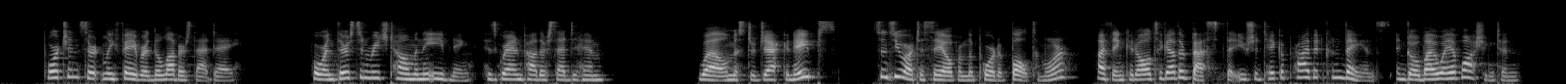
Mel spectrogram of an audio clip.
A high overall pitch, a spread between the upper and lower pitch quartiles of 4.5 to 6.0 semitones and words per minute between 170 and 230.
Yes: high, 235 Hz; average, 4.8 semitones; average, 195 wpm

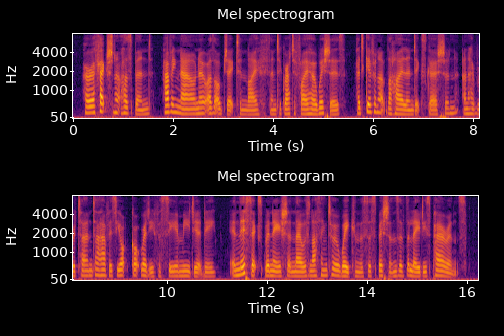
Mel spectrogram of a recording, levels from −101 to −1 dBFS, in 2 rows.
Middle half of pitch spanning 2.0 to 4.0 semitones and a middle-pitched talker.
Yes: average, 2.9 semitones; medium, 175 Hz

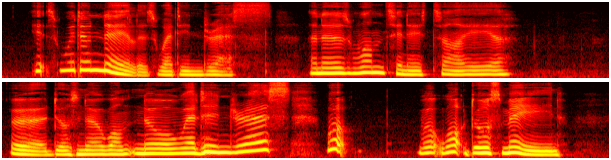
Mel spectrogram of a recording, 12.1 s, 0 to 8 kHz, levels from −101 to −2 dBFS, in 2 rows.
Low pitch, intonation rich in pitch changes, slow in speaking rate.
No: medium, 185 Hz; wide, 6.5 semitones; slow, 110 wpm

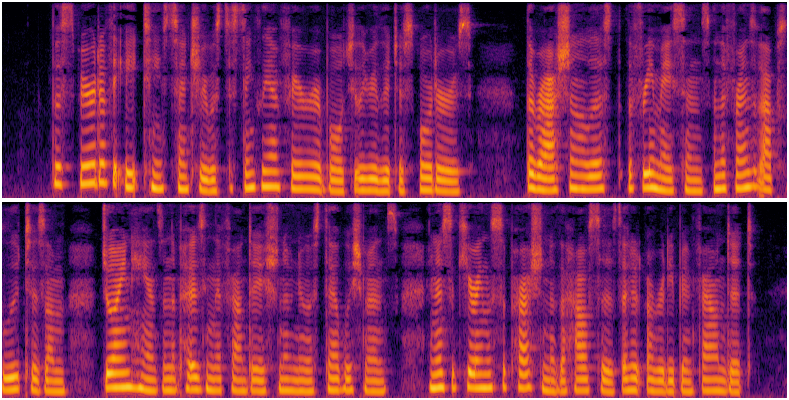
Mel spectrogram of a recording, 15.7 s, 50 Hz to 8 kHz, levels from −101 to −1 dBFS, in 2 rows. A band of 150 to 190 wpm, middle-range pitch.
Yes: average, 170 wpm; medium, 175 Hz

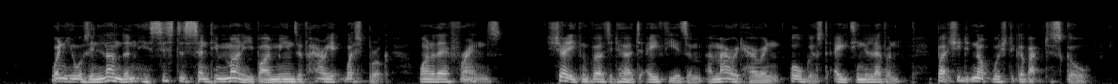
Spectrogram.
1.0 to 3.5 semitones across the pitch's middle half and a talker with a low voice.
Yes: average, 2.8 semitones; low, 120 Hz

